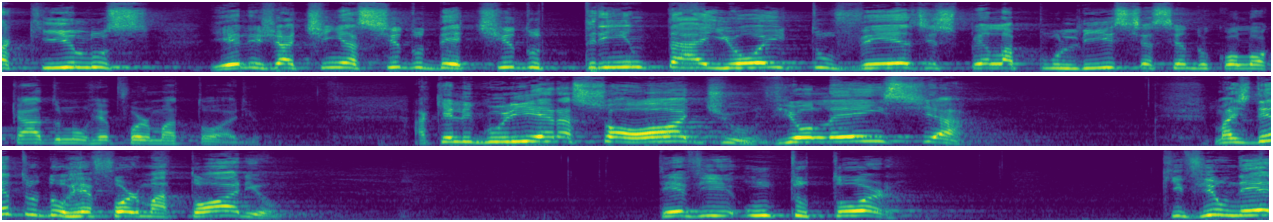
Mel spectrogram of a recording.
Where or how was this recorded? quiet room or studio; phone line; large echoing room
large echoing room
